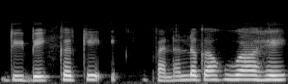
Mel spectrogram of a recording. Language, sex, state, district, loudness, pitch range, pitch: Hindi, female, Madhya Pradesh, Bhopal, -14 LUFS, 195-215 Hz, 210 Hz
